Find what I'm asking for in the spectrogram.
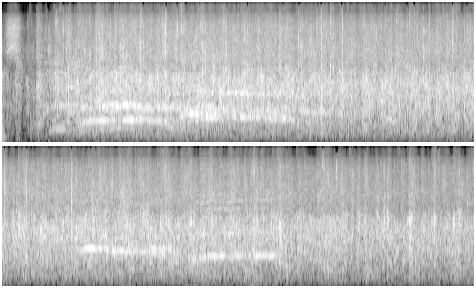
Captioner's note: applause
